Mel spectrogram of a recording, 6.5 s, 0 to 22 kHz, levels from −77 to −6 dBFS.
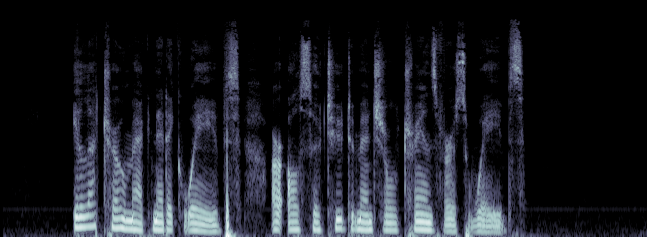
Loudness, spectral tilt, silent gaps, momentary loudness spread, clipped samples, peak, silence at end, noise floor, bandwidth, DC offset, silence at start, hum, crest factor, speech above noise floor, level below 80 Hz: -21 LUFS; -6 dB/octave; none; 5 LU; under 0.1%; -2 dBFS; 1.25 s; -66 dBFS; 14 kHz; under 0.1%; 0.75 s; none; 18 dB; 46 dB; -34 dBFS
